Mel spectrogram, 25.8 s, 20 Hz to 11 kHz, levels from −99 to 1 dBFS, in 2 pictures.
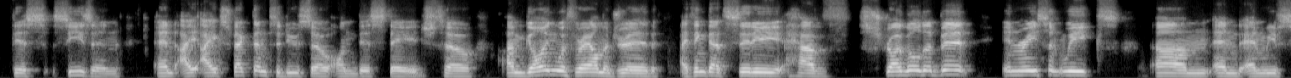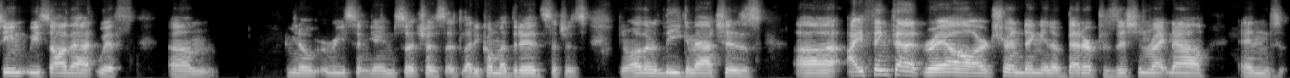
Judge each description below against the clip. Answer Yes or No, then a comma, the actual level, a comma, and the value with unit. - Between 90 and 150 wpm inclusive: No, average, 160 wpm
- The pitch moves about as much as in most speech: Yes, average, 3.0 semitones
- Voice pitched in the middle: No, low, 130 Hz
